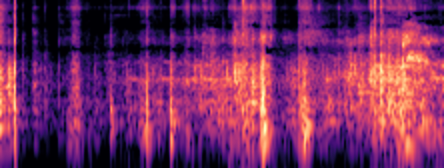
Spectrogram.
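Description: Scattered clicks, knocks and rustling from a phone being handled and moved about while recording, with a sharp click at the very start.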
